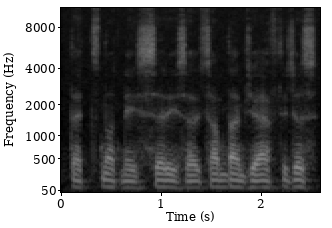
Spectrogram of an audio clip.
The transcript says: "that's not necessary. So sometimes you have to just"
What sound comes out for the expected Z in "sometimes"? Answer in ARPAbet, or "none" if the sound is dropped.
Z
